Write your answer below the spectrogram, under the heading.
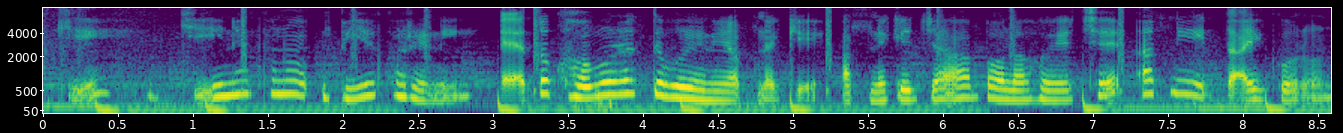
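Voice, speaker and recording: A woman uses a put-on character voice at a fairly slow pace. Clear music plays in the background. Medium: audio drama. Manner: bossy, cold.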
